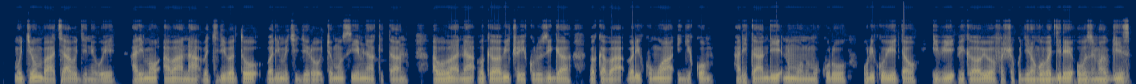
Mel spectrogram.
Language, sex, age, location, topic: Kinyarwanda, male, 25-35, Nyagatare, health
